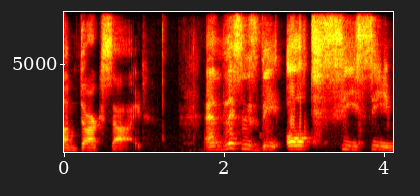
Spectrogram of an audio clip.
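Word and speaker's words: DarkSycthe: Dark Sitha? Apparently he pronounces it Dark Side, and I would want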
